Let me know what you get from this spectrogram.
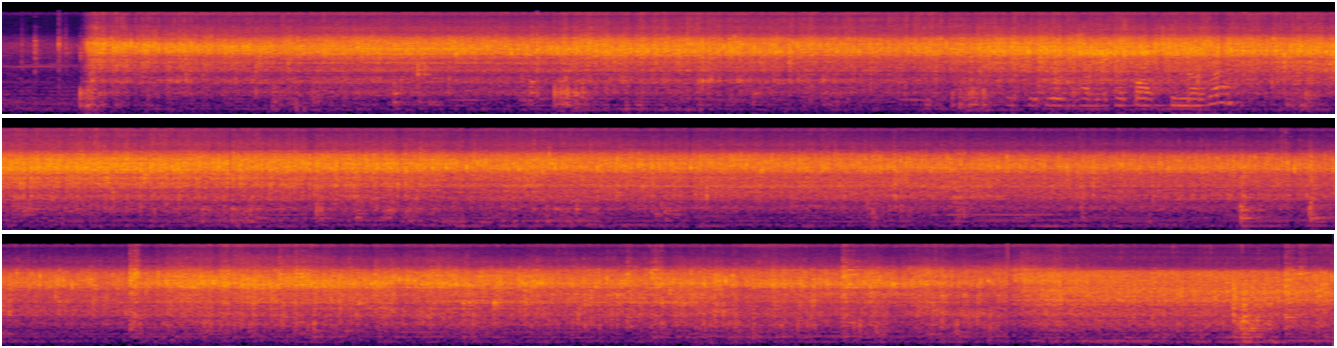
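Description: Diced mixed vegetables frying in hot oil in a pot. A loud sizzle starts suddenly about half a second in as the vegetables go into the oil, then runs steadily while a flat spatula stirs them, with occasional scrapes.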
